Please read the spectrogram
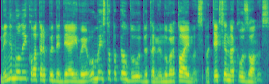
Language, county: Lithuanian, Alytus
